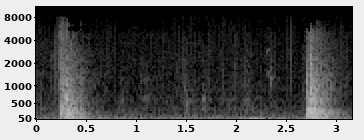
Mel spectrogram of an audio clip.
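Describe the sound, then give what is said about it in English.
Two heavy car doors, one on each side of the car, thud shut about two seconds apart, each a loud, deep, brief bang, with a quieter rustling lull between them. “Now, you shut the door on your side, Miss Dick Turpin, and I'll do ditto on mine.”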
